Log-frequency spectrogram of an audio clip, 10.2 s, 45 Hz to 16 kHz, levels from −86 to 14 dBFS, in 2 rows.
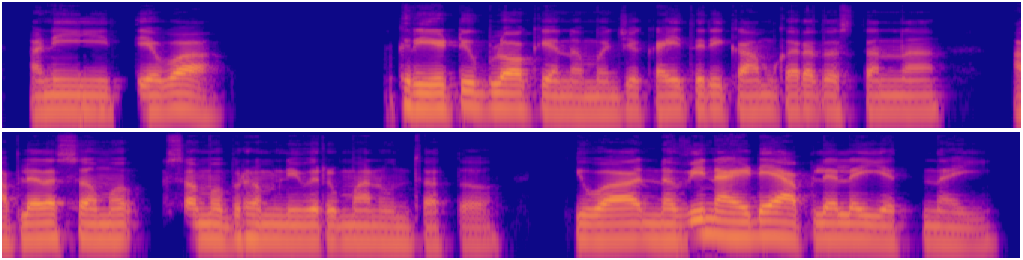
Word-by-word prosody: आणि 105 0 -2
तेव्हा 110 0 +3 1.0
creative 115 +2 +2
block 115 -1 +3
येणं, 100 -2 -2
म्हणजे 100 +1 -6
काहीतरी 105 +1 -3
काम 105 0 -3
करत 105 +1 -3
असताना 105 0 -5 0.4
आपल्याला 115 +3 +3
सम 115 -1 0 0.3
संभ्रम 115 0 0
निर्माण 105 -1 -1
होऊन 100 -1 -6
जातं 95 0 -8 0.4
किंवा 115 0 +5
नवीन 115 +5 +2
आयडिया 125 0 +6
आपल्याला 115 0 +1
येत 105 -2 -2
नाही. 95 -2 -7
110 Hz, 130 wpm, -22 LUFS, 105-115 Hz, 1.0 s, आयडिया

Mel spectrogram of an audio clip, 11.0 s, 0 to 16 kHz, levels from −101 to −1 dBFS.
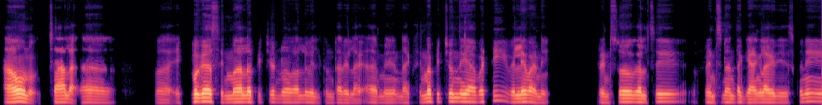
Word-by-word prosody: అవును. 130 0 +9 0.3
చాలా. 115 0 +2 0.2
ఆ! - - -3 1.0
ఆహ్, 95 -1 -10
ఎక్కువగా 135 +1 +6
సినిమాల్లో 115 +2 +3
పిచ్చున్న 115 -1 -7
వాళ్ళు 110 +1 -4
వెళ్తుంటారు 100 0 -8
ఇలా. 95 0 -10 0.4
నేను 105 0 -6
నాకు 95 -2 -11
సినిమా 120 +4 +2
పిచ్చి 130 0 -12
ఉంది 135 0 +2
గాబట్టి 125 +6 -3 0.2
వెళ్ళేవాడిని. 120 -5 +2 0.7
ఫ్రెండ్స్‌తో 100 +4 -2 0.2
కలిసి 120 +3 0 0.5
ఫ్రెండ్స్‌నంతా 115 +1 -5
గ్యాంగ్‌లాగా 110 0 +1
జేసుకొని 125 +6 -6
115 Hz, 120 wpm, -24 LUFS, 105-125 Hz, 1.0 s, అవును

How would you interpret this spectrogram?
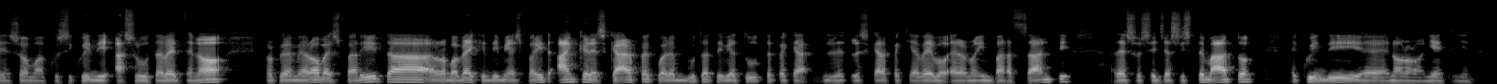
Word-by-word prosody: insomma, 85 -1 -7
così. - - -11
Quindi, 100 -2 -1
assolutamente 95 0 -1
no. 110 +4 +7 0.3
Proprio, 100 - -5
e 95 - -1
mia 95 0 -2
roba 110 0 +3
è - - -3
sparita, 115 +3 +3
roba 100 0 0
vecchia, 105 0 +1
di 95 0 -4
mia 100 +1 -1
è - - -4
sparita, 100 +2 -3
anche 120 0 +6
le 110 -2 +2
scarpe 110 +2 +2
quelle 100 -2 -2
buttate 100 +1 -6
via 95 -1 -3
tutte, 110 +2 -8
perché - - -4
le 95 +1 -8
le - - -6
scarpe - - -5
che 90 - -8
avevo 95 -1 0
erano 90 0 -2
imbarazzanti, 95 +6 -2 0.4
adesso 100 -1 -3
si 90 - -6
è - - 0
già 95 +3 -5
sistemato. 110 +5 +3 0.3
E - - -12
quindi, 105 -2 0
ehm, 90 -2 -3
no, 90 -1 -3
no, 85 -1 -3
no 80 - -7
niente, 85 0 -6
niente. 80 -1 -19
100 Hz, 180 wpm, -28 LUFS, 90-110 Hz, 0.4 s, no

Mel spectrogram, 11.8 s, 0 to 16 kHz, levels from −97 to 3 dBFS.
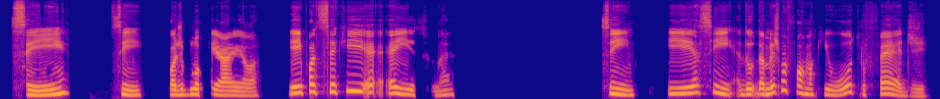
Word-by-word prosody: Sim, 180 +7 +3 0.5
sim, 170 -4 -1 0.3
pode 180 0 +2
bloquear 185 -3 +1
ela. 145 -1 -5 0.4
E 225 - +3
aí 240 +1 +6
pode 275 +1 +3
ser 280 -2 0
que 305 +1 +2
é 265 - -1
é 225 - +1
isso, 190 -5 -2
né? 160 +3 -9 1.9
Sim. 190 -7 +2 0.4
E 215 +2 +2
assim, 250 -5 -1
do 195 +2 +1
da 200 -2 0
mesma 250 - +1
forma 225 -10 -1
que 190 -1 -8
o 170 - -4
outro 200 +1 -3
fede, 140 - -4
195 Hz, 130 wpm, -22 LUFS, 170-235 Hz, 1.9 s, aí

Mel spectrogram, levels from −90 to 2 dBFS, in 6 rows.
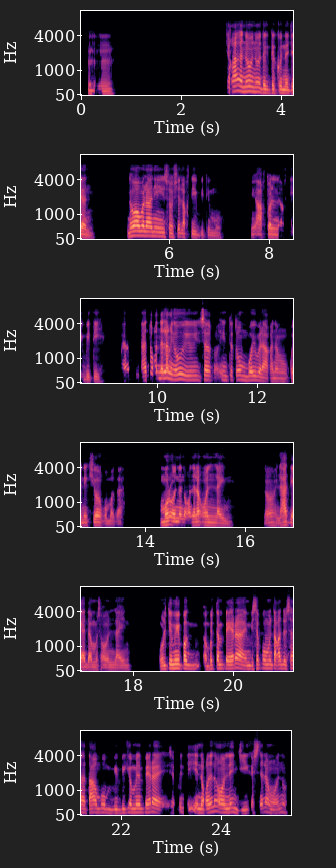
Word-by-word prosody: Mm. 100 -3 -8 2.3
'Tsaka 200 +1 +4
ano 190 +1 +2
'no 175 - 0
dagdag 140 -1 -1
ko 135 - +1
na 125 0 +2
diyan, 110 -8 +1 0.7
nawawala 180 +2 +8
na 165 -2 -1
yung 145 - -5
social 135 0 -4
activity 110 -6 -7
mo, 95 0 -15 0.6
yung - - -9
actual 115 -2 -1
na 110 - -8
activity. 100 -2 -11 0.7
Eto 160 +7 -2
ka - - -2
na - - +5
lang 215 - +6
eh, 180 - +1
oo 200 +2 +2
yung 170 -1 -4
sa 170 +1 +3 0.2
yung 165 -1 -9
totoong 170 -1 -4
buhay 160 0 +1
wala 130 -6 0
ka 115 - -10
ng 115 -2 -8
koneksyon 115 0 -3
kumbaga. 95 -2 -10 0.7
More 135 +4 +5
on 135 -1 +4
ano - - -2
ka - - -1
na 120 - +1
lang - - -5
online, 110 -5 -2 0.7
'no? 110 +2 -7
Lahat 110 +6 +1
dinadaan 105 -3 -1
mo - - -10
sa - - -7
online, 95 -2 -7 0.6
ultimo 135 +5 +3
yung 160 -2 +5
pag-abot 140 -2 +1
ng 150 -1 +3
pera 150 +1 +5
imbes 130 +1 -3
na - - -1
pumunta 155 -1 +1
ka - - +3
do'n 145 -2 -2
sa 150 -3 -1
taong 150 0 +1
pagbibigyan 140 0 -4
mo 150 0 +1
ng 145 - -5
pera 160 +2 +3 0.2
sa - - -10
hindi 305 +1 -8
ano 145 - +3
ka 150 - 0
na - - -5
lang 200 - 0
online, 155 +1 +1
Gcash 250 +3 -5
na 175 - -3
lang 165 - -4
o 130 - -5
ano, 160 +1 -11
140 Hz, 175 wpm, -25 LUFS, 115-160 Hz, 2.3 s, nawawala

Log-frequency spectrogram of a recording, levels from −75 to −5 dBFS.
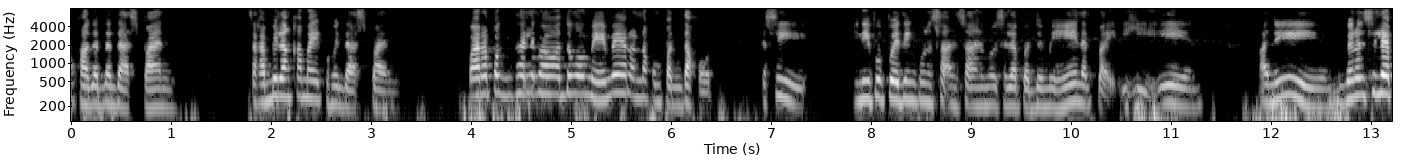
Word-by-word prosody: kaagad 215 0 +2
na 220 - +2
dustpan, 190 +1 +1 0.9
sa - - 0
kabilang 280 +4 +4
kamay 270 -2 +2
ko 220 - -11
may 215 - -6
dustpan. 180 0 -3 0.8
Para 295 +2 +8
'pag 325 -2 +1
halimbawa 315 -1 +2
dumumi 315 -5 +2
meron 325 -4 +2
akong 230 - -8
pandakot 205 -5 -1 0.5
kasi, 235 -4 -4 0.5
hindi 255 +2 +2
po 280 - 0
puwedeng 255 -2 +3
kung 240 - -5
saan-saan 205 -2 -3
mo 210 - -8
sila 205 -1 -1
padumihin 195 +4 -2
at 210 - -17
pa-iihiin. 220 - -5 0.6
Ano 225 0 -1
eh, 240 -7 +2 0.3
gano'n 285 +3 +4
sila 320 -1 +9
235 Hz, 140 wpm, -23 LUFS, 205-290 Hz, 0.9 s, sila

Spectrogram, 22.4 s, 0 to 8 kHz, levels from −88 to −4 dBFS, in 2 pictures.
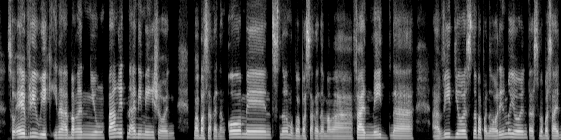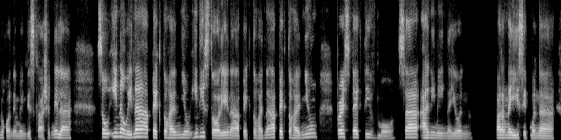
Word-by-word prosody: so 170 - -2
every 200 +3 +6
week 175 -3 +2
inaabangan 155 +1 0 0.2
yung 160 0 -5
pangit 210 +3 +3
na 175 -3 -1
animation, 155 -6 -2 0.4
babasa 140 -1 +1
ka 125 - -5
ng 120 - -11
comments 175 -3 +2
'no, 175 -1 -3
magbabasa 135 0 +1
ka 130 - -3
ng 130 - -5
mga 125 0 -3 0.3
fan 155 -1 +3
made 160 -2 -1
na, 135 -2 -1 0.4
ah, 125 +1 -4
videos, 185 +1 +1
'na 185 - 0
papanoorin 135 +3 -3
mo 200 - -3
'yon, 175 -2 0
ta's 135 -2 -2
babasahin 130 +1 -1
mo 160 - -8
kung 135 -2 -4
ano 130 0 -8
man 130 0 -9
yung 135 - -13
discussion 125 +3 0
nila. 160 -4 +1 0.6
So, 200 -1 +4
in 220 +1 +3
a - - +5
way 175 0 +2
naaapektuhan 180 -5 +3
yung 170 -1 -4
hindi 215 +3 -3
istorya 145 -6 +3
yung 150 - -2
naapektuhan 135 0 -4
naaapektuhan 170 -4 0
yung 205 +2 -5 0.4
perspective 185 -3 +1
mo 125 +1 -7
sa 180 0 +4
anime 150 -4 -1
na 120 - -7
'yon. 130 -1 -7 0.5
Parang 155 -1 +3
naiisip 150 0 +3
mo 145 - -3
na, 130 -2 -1
160 Hz, 150 wpm, -24 LUFS, 135-180 Hz, 0.6 s, every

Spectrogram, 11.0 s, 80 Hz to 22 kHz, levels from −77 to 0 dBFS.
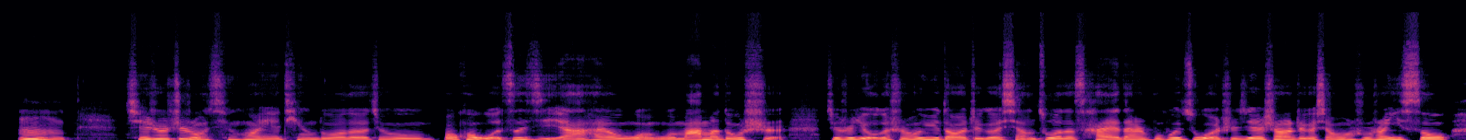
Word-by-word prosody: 嗯， 275 -10 +4 0.5
其 295 +1 -1
实 300 - +2
说 315 - +4
这 315 +1 -1
种 250 -7 +1
情 220 +2 -6
况 245 +1 -1
也 215 - -3
挺 205 -3 -5
多 200 0 -2
的， 185 -2 0
就 215 0 -3
包 250 +1 0
括 270 +1 +2
我 185 -8 +2
自 245 +8 -1
己 210 -4 -5
呀， 175 +3 +1
还 220 +3 -1
有 210 0 0
我 185 -6 -1
我 180 +2 -2
妈 200 +3 +4
妈 225 -1 +2
都 215 +2 0
是。 - - -4 0.3
就 235 - 0
是 240 +1 +2
有 215 - +2
的 190 - 0
时 215 - -5
候 220 +2 +1
遇 245 0 +3
到 205 -4 +1
这 195 +1 -4
个 180 -1 +1
想 180 -2 -3
做 230 +2 +1
的 205 - +1
菜， 210 0 +1
但 215 +2 +1
是 215 - +1
不 210 +1 -5
会 245 +2 +3
做， 235 -7 +1
直 210 +4 -5
接 230 +1 +3
上 230 -2 +3
这 210 - -1
个 200 - 0
小 185 -1 -2
红 205 +3 0
书 230 +1 -2
上 235 0 +3
一 235 0 +3
搜， 255 +3 +2
215 Hz, 310 characters per minute, -25 LUFS, 195-235 Hz, 0.5 s, 嗯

